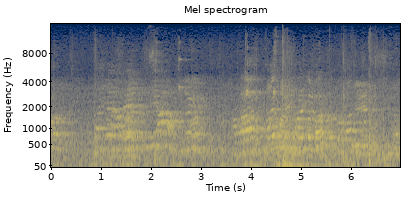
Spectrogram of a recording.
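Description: Young boys shout and call out to each other in a large echoing hall.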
